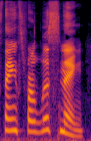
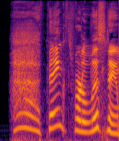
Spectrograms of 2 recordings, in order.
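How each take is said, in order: First: Said in the usual way. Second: Real winded sigh into higher-pitched words; out of breath. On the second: Real, not acted. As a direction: catch your breath with a big exhale, then speak. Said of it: "I'm so out of breath".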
